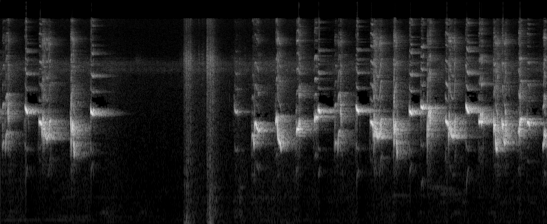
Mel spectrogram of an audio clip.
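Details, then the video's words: Sooty-headed bulbul in agitated, insistent song: loud bubbling whistled notes dropping in pitch, repeated in quick bursts, a short pause with faint taps, then a fast steady run of similar phrases. "Trucukan gacor ROPELAN NGOTOT EMOSI !!!"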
